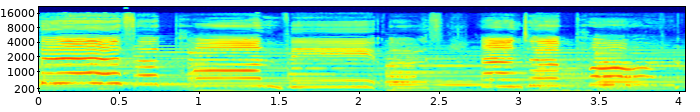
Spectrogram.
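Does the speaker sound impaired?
No.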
